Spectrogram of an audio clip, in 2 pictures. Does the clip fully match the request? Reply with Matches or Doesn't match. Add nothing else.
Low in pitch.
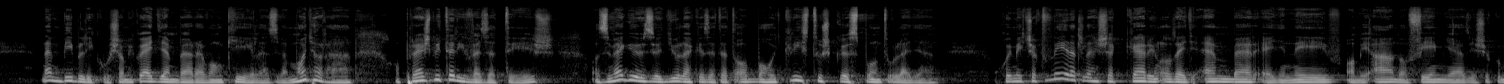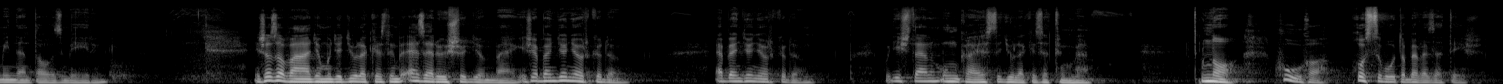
Matches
